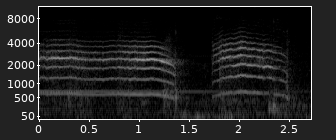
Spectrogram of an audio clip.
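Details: Domestic cat raised by a dog meows loudly twice: long, even, nasal cries each over a second, the second starting after a short pause and ending in a click, in a quiet room.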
